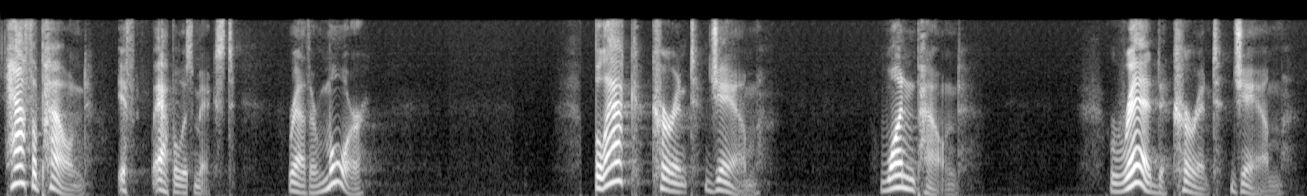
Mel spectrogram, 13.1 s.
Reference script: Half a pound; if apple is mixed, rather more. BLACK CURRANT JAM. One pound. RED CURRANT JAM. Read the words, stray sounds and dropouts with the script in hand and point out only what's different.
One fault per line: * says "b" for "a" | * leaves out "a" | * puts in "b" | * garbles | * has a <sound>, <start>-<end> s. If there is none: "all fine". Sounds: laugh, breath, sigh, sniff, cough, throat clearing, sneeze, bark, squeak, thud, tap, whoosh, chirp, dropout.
all fine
